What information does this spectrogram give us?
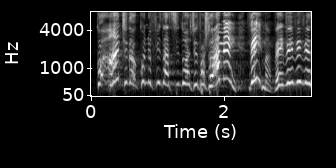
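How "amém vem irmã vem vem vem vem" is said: eager call forward. Retold or imitated. Pastor calls her forward.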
